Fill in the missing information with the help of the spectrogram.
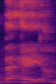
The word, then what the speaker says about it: ba'aya: How do I pronounce that? – In Arabic? – Yeah. – Ba'aya. – Ba'aya.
